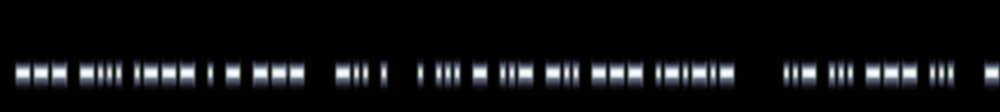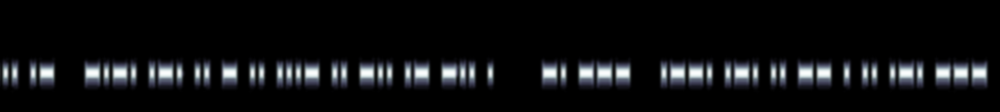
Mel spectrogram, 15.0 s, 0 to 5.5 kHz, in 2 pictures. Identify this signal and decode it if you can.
Morse code, heard as a keyed tone, about 35 wpm, 800 Hz. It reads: OBJETO DE ESTUDO. USOS DA CRITIVIDADE NO PRIMEIRO
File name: audios / portugais / portugais texte en clair 1 vitesse 35 mots minutes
